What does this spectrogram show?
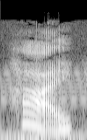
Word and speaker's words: hi: He said hi to the group when he arrived. Hi. This is just I. I is saying I at the end of a syllable.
